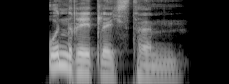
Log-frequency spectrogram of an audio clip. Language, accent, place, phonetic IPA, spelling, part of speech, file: German, Germany, Berlin, [ˈʊnˌʁeːtlɪçstəm], unredlichstem, adjective, De-unredlichstem.ogg
- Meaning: strong dative masculine/neuter singular superlative degree of unredlich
